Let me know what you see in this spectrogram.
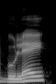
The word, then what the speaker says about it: boule: This is a Greek word, boule, literally means will, W-I-L-L, from boulestai, which means to wish. And now we have the second form, but it is pronounced a little bit differently. It looks like it's just boule, one syllable instead of the two syllables for the last one.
